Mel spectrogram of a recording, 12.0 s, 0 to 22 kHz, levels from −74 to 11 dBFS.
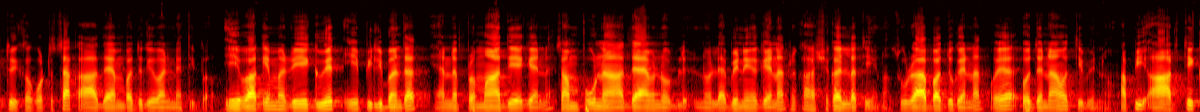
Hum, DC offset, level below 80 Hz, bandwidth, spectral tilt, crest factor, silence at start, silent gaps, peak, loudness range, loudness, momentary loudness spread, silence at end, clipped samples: none; under 0.1%; -50 dBFS; over 20 kHz; -5 dB/octave; 18 dB; 0 s; none; 0 dBFS; 2 LU; -18 LUFS; 10 LU; 0 s; under 0.1%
